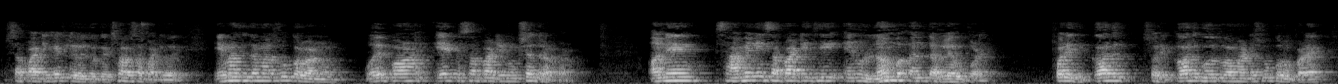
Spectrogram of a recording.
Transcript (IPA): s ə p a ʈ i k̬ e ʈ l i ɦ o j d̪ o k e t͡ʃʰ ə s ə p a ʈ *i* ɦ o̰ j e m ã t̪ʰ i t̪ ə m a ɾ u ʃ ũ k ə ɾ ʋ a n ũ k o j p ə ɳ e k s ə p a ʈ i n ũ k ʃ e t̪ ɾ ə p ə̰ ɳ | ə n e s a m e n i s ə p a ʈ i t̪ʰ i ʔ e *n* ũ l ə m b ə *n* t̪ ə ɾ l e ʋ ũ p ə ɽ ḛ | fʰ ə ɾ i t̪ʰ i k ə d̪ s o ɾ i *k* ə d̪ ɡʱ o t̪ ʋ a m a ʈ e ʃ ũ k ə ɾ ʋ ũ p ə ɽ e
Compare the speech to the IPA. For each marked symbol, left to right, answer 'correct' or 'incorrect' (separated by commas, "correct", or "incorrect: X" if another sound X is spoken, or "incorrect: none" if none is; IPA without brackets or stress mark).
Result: correct, correct, correct, correct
